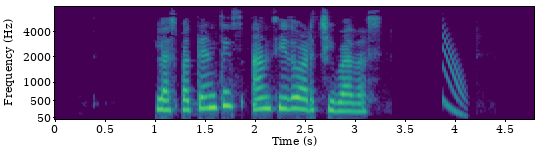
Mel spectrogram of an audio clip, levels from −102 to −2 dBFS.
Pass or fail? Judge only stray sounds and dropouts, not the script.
fail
